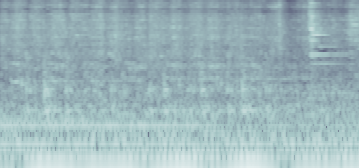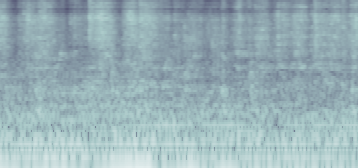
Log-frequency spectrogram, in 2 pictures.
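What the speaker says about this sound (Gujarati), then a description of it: "એટલે આ રીતે તમારે પરફેક્ટ પહેલાં મિક્સ જ કરી લેવાનો વિસ્કરથી" A whisk stirs rice flour and water into a batter in a bowl, giving a steady, close scraping and swishing with light clinks against the bowl, with no talking.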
